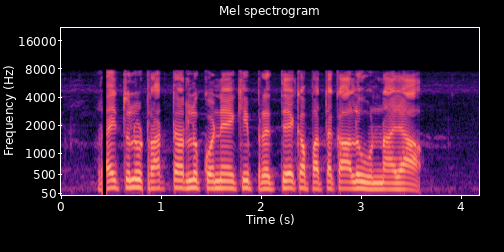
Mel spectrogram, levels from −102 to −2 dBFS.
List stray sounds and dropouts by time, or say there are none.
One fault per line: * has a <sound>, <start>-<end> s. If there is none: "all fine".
* has a dropout, 0.4-0.5 s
